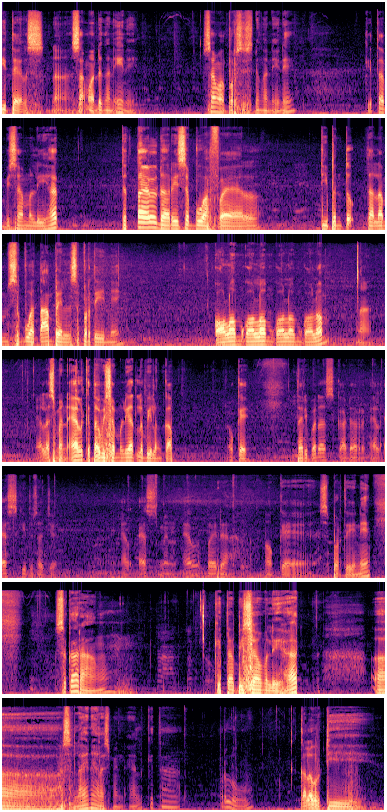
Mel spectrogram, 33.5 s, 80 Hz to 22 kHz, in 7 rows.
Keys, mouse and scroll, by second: 0.0 click, 0.3-1.7 scroll up 2, 2.9-3.8 scroll down 2, 5.2 click, 7.5-9.2 drag, 9.7 click, 11.8 click, 16.6 click, 17.5 click, 18.5 ctrl+l, 19.2 s, 19.4 Return, 20.6-22.2 typing, 31.2 ctrl+l, 33.0 click.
